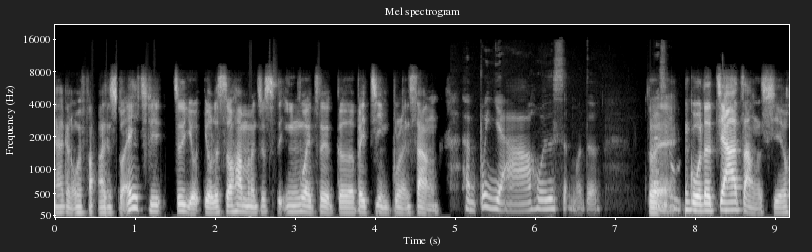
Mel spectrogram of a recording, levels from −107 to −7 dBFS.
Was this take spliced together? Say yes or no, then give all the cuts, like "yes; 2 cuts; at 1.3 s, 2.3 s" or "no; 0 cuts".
yes; 2 cuts; at 4.9 s, 7.9 s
